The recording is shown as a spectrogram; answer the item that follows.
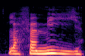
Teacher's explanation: if you look at Familia there is no l sound that you can hear because it's the whole I double that makes it yeah so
